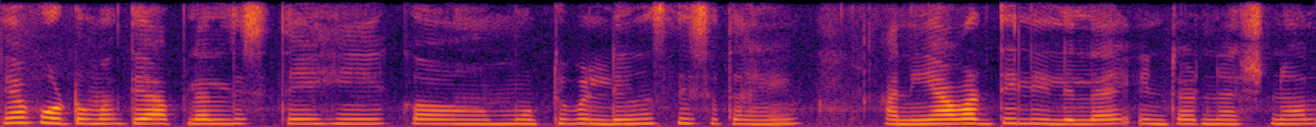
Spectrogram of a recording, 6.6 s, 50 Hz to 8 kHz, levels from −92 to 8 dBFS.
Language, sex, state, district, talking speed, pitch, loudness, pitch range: Marathi, female, Maharashtra, Pune, 155 wpm, 280 Hz, -20 LUFS, 270-290 Hz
